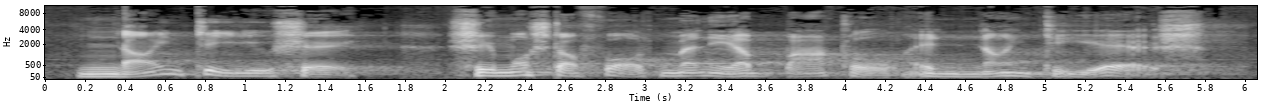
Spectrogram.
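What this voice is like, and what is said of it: Scottish accent. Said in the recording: “it's your accent. ... Are you suggesting that I have got a Scottish accent? ... I fear you have”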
